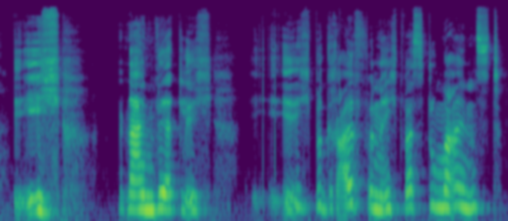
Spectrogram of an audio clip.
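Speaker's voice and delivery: high, halting, bewildered voice; flustered stammer. A narrator's reading. Atreyu fails to understand the Empress, stammering. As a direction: stumble and restart in confusion. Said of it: "stotterte er".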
